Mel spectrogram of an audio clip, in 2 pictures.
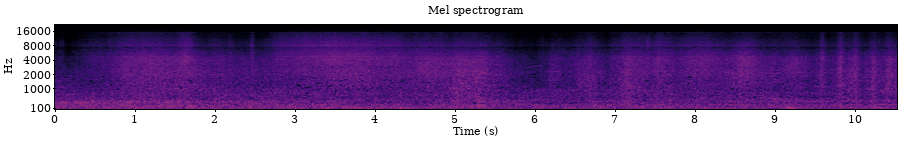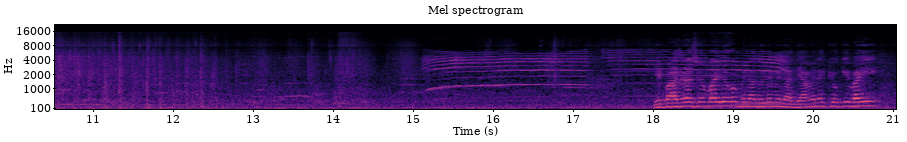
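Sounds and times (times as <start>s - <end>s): grain pouring from sack: 0.4s - 11.9s
patter of grains: 6.2s - 15.0s.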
